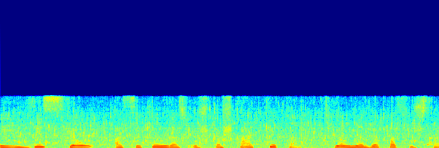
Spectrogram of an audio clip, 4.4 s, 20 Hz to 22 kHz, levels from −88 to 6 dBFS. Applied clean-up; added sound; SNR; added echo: none; Stream / Liquid; 11 dB; none.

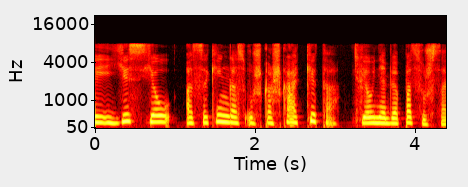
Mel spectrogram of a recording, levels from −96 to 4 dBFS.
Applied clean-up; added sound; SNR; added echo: none; none; none; none.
